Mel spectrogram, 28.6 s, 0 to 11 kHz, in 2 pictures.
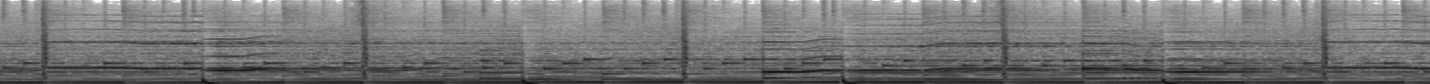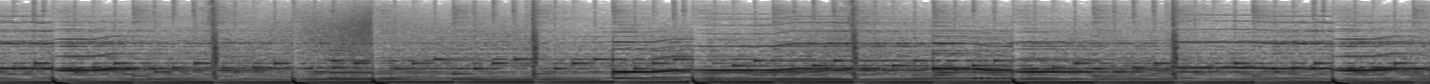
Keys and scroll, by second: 8.0 ctrl+space, 22.2 ctrl+alt+space, 23.8 ctrl+t.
